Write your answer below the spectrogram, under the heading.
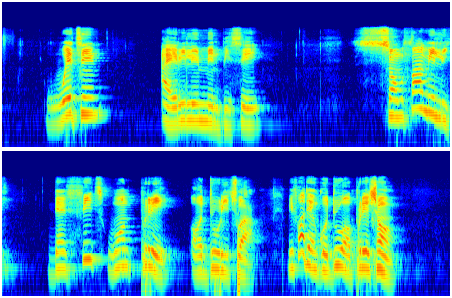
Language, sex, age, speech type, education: Nigerian Pidgin, male, 15-29, spontaneous, tertiary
